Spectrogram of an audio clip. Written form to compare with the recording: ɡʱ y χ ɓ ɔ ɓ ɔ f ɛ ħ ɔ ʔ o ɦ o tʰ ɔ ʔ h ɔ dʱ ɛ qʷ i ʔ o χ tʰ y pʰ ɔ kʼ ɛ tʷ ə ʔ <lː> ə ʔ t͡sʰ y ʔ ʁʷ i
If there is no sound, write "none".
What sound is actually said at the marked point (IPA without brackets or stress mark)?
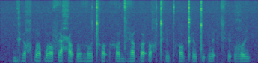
n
